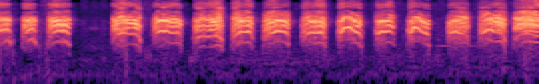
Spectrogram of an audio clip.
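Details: Black drongo calling, as played for trapping: three quick raspy notes, a short gap, then a steady string of about a dozen hoarse, arched squawks, loud and close.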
